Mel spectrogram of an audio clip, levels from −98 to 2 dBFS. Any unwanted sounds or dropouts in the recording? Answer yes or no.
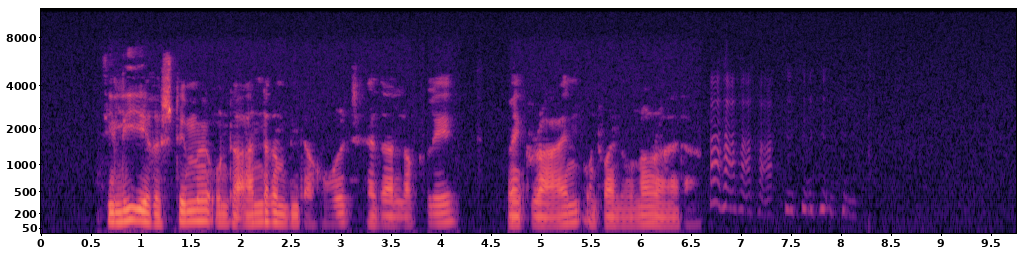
yes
